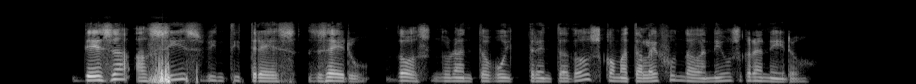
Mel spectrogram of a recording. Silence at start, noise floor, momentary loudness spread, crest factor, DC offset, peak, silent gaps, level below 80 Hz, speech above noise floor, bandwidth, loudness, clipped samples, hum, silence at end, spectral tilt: 0.85 s; under -90 dBFS; 14 LU; 24 dB; under 0.1%; 0 dBFS; none; -48 dBFS; over 67 dB; 9.8 kHz; -23 LUFS; under 0.1%; none; 1.1 s; -5 dB/octave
